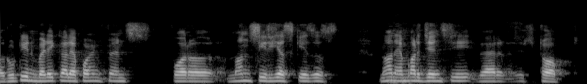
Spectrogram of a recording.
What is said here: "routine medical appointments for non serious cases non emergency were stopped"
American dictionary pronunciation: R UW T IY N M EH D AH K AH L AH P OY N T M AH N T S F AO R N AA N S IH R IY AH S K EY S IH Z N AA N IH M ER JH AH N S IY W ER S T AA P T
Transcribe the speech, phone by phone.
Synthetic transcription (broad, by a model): R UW T IY N M EH D AH K AH L AH P OY N T M AH N T S F AO R N AA N S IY R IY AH S K EY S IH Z N AA N IH M ER JH AH N S IY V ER S T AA P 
